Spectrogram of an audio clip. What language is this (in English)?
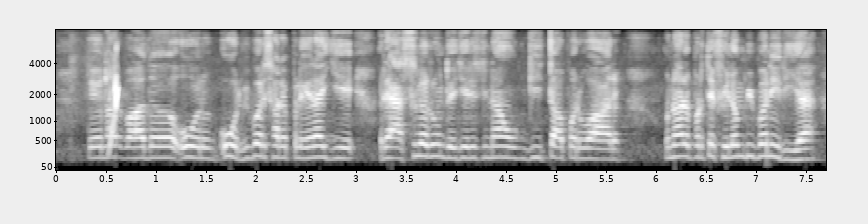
Dogri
